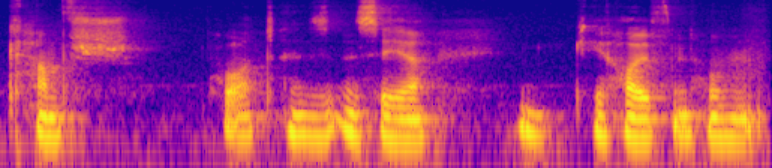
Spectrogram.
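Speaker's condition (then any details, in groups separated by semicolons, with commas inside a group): Stuttering; stuttering since primary school, grandfather stutters, mother stutters very slightly; ongoing at 27, has worked much on stuttering, severity varies day to day; blocks from slight to very strong, strong blocks cramp whole upper body, repetitions, fillers, singing freer; blocks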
